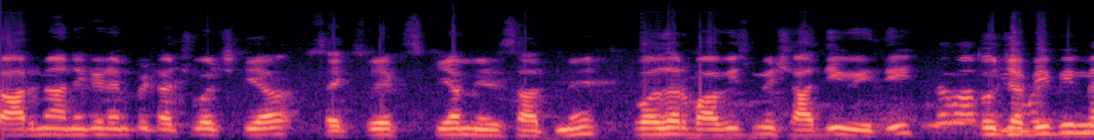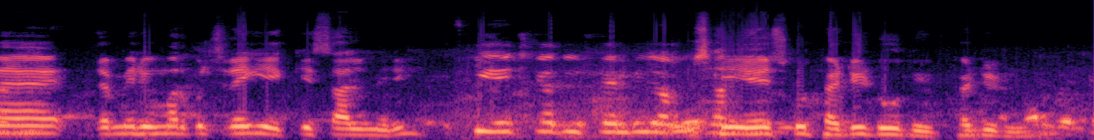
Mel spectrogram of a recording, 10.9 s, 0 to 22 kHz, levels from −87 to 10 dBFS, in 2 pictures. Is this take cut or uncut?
cut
